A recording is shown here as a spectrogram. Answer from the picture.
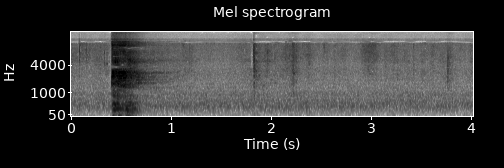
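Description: A man clears his throat once, loudly, about half a second in. After that there is only low room hiss with a few faint clicks.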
